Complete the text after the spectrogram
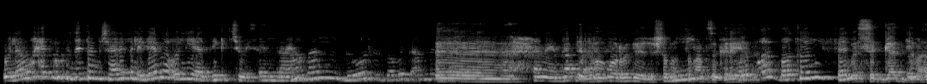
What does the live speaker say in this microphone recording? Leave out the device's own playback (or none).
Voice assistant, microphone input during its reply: اللي عمل دور ضابط امن الدوله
